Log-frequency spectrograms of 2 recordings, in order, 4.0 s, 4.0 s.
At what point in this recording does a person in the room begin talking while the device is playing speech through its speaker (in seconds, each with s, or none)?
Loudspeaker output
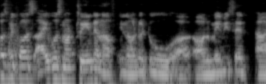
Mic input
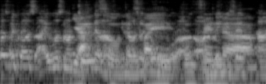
1.0 s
